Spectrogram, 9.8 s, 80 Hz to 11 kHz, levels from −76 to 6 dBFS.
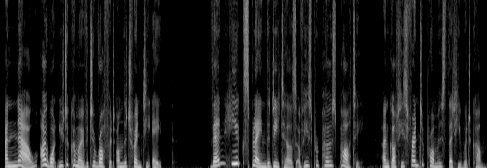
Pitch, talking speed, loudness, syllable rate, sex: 225 Hz, 205 wpm, -20 LUFS, 5.4 syllables/s, female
